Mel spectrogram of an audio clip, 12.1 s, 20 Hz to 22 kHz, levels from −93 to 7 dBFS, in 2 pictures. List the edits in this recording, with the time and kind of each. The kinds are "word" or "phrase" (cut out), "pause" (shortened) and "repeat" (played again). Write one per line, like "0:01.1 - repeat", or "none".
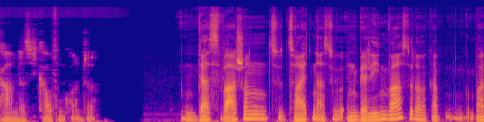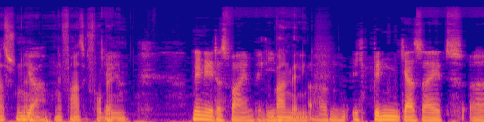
none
